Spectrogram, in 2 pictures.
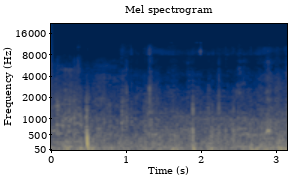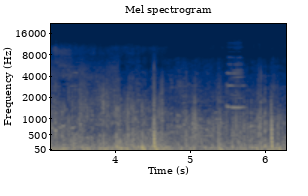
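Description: Indistinct background voices over a steady low rumble of outdoor noise, with a few sharp clicks and a short electronic-sounding tone near the end.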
